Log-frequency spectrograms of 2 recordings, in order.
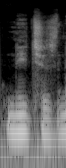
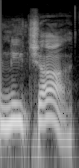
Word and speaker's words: Nietzsche: that most people mispronounce Nietzsche's name. They say Nietzsche, yeah. – And they get it right. They say Nietzsche.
